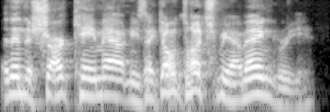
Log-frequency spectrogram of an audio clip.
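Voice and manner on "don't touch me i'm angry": put-on angry commentator voice. Retelling how Tony Schiavone reacted after the match: imitating an angry Tony Schiavone. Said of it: "He was so mad".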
